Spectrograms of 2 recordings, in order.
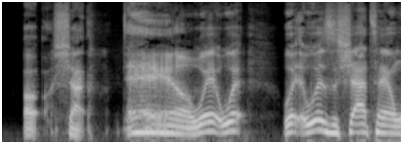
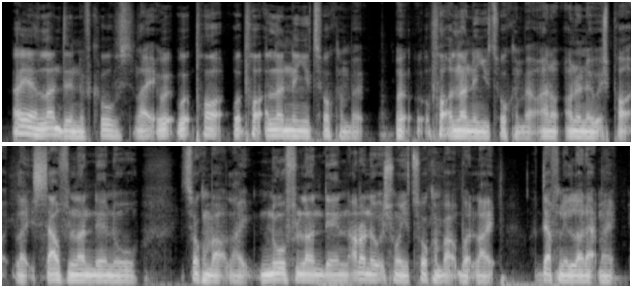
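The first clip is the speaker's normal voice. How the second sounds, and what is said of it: Put-on London accent. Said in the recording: “can you do like believable regional accents? ... how about London?”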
